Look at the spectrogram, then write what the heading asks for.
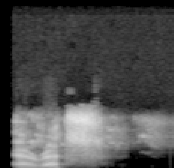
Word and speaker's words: eretz: on the last syllable when we have a word like eretz the stress is on the first syllable syllable marker so you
